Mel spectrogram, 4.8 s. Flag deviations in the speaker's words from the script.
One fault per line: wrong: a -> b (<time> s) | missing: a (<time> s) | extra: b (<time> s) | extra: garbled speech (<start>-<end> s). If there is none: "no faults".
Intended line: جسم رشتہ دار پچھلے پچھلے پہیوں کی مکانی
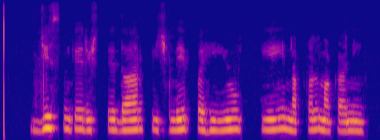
extra: کے (0.9 s)
missing: پچھلے (2.3 s)
extra: نقل (3.6 s)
